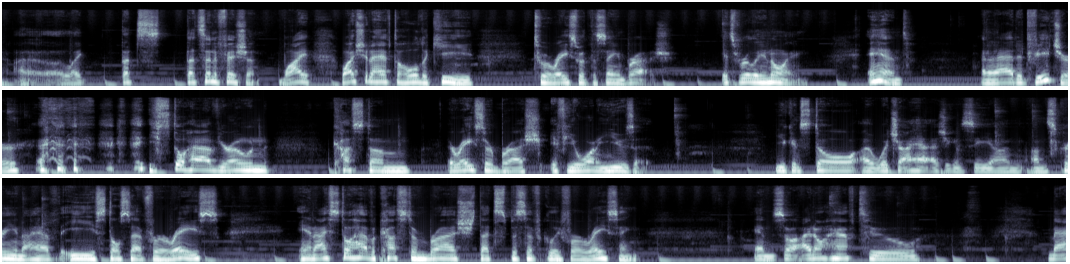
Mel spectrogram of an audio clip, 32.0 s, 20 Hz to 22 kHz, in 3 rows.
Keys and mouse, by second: 7.2 s, 10.7 e, 13.2 click, 15.0-16.5 drag, 17.5 ctrl+alt+click, 18.3 click, 20.5 e, 21.1 e, 21.7 e, 29.6 ctrl+alt+click, 30.4 click.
